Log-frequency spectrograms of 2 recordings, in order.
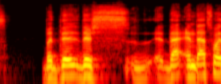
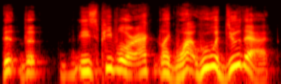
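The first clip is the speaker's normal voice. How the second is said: higher, mocking a confused thinker; baffled logician; 8 semitones higher than usual. Speaker mimicking a logical person baffled by others, mock bewilderment. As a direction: act out baffled disbelief. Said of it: "you're like".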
